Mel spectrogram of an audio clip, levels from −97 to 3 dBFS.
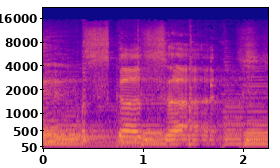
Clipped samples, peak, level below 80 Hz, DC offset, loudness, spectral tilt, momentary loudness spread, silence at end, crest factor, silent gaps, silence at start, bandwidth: under 0.1%; -10 dBFS; -54 dBFS; under 0.1%; -27 LUFS; -4 dB/octave; 7 LU; 0 s; 18 dB; none; 0 s; 15.5 kHz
